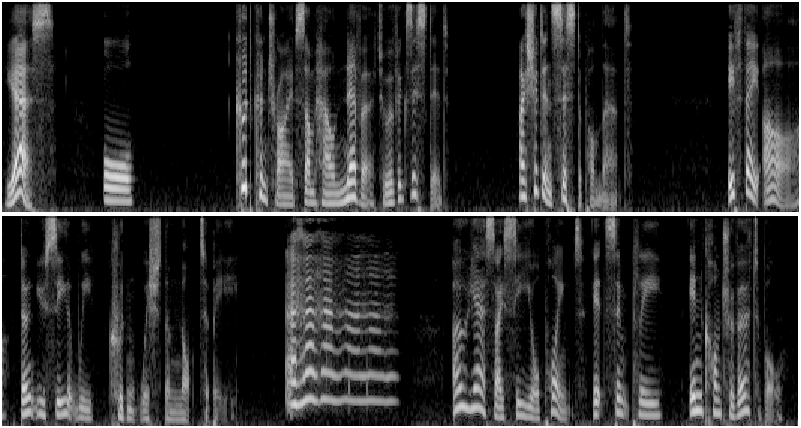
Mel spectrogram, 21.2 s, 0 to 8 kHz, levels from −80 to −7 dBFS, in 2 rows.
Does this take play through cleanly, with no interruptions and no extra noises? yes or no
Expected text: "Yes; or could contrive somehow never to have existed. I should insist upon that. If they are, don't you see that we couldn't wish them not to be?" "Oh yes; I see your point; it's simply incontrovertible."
no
